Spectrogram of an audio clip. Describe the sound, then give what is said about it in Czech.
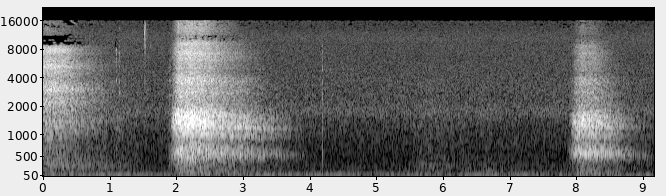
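Deep breaths taken as a breathing exercise: two slow, airy breaths about six seconds apart, soft and breathy, with a quiet steady hiss in between and no talk. “takže já si tady udělám sama pro sebe takový dechový cvičení.”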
